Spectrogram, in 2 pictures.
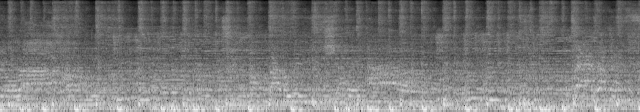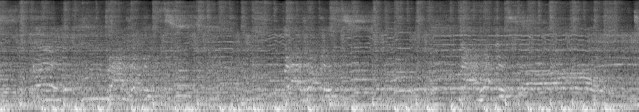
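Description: Live rock band playing a song: a male lead singer over acoustic and electric guitars and a steady beat, heard from within the audience.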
